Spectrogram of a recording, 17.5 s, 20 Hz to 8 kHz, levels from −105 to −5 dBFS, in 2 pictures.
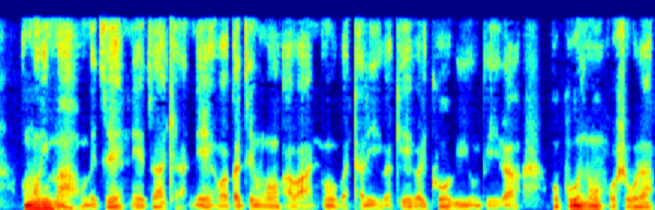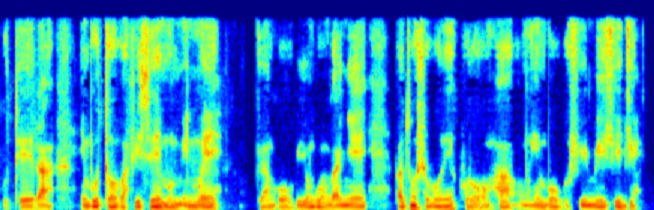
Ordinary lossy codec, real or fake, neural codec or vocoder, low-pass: MP3, 64 kbps; fake; codec, 16 kHz, 6 kbps, DAC; 7.2 kHz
